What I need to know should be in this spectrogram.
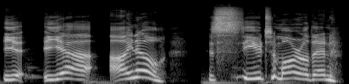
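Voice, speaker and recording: Guy doing an earnest lovestruck high school boy telling his manga story, measured, bit of music behind. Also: animated, sharp tone, full character voice. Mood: nervous, polite. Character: lovestruck, anxious, earnest teenage male high school student narrator. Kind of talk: scripted first-person manga story narration. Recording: background music under the voice.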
